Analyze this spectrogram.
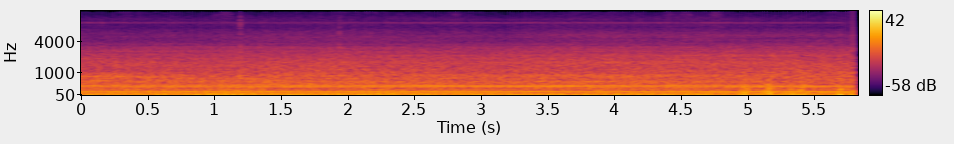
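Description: A vehicle's engine running at a steady pitch while cruising, with road and wind noise under it.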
